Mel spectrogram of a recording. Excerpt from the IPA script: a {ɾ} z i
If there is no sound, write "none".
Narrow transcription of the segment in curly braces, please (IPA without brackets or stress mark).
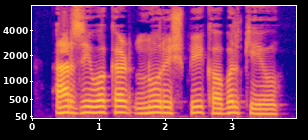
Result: ɾ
